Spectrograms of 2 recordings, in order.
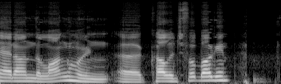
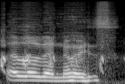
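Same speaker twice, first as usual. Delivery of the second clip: laughing; 8 semitones higher, slower than usual. Real, not acted. Laughing at the noise.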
